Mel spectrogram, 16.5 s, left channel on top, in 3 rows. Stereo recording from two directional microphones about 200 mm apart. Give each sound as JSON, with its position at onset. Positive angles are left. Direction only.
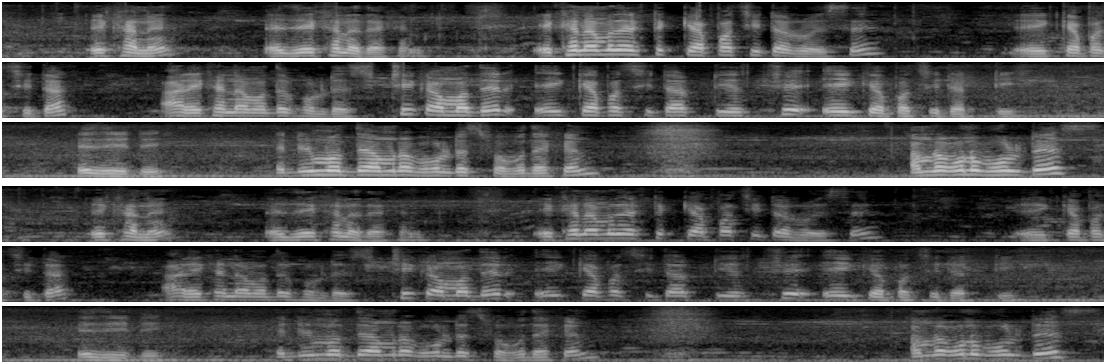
{"t": 0.4, "sound": "a man's voice", "side_deg": 30}
{"t": 15.5, "sound": "speech", "side_deg": 30}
